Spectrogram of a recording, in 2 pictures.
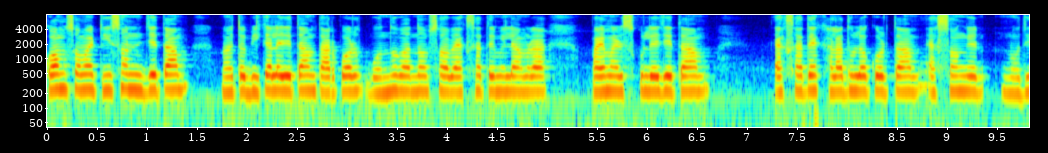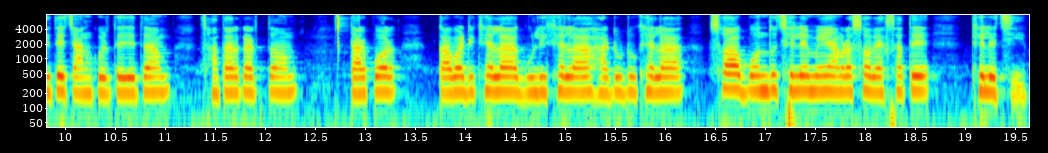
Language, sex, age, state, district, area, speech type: Bengali, female, 45-60, West Bengal, Nadia, rural, spontaneous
